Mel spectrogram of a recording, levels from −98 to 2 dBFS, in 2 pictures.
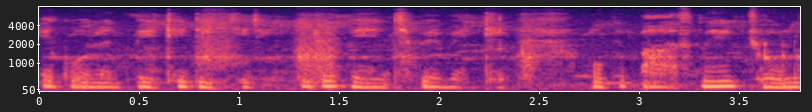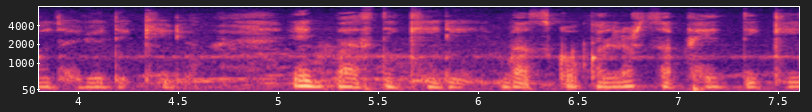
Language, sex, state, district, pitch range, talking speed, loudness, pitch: Rajasthani, female, Rajasthan, Churu, 155-180 Hz, 215 wpm, -21 LUFS, 160 Hz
